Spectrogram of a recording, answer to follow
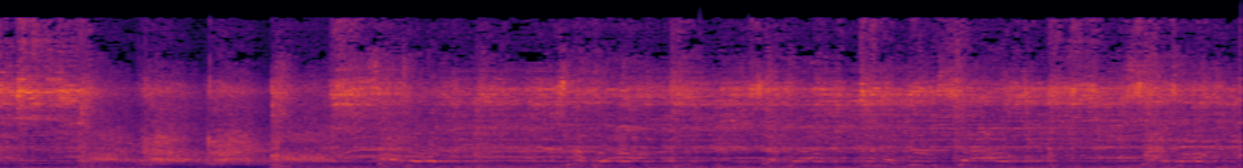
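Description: Punk rock band playing live at full volume, with a packed crowd singing and yelling along. About one and a half seconds in, the low end drops out for a moment, then the full band comes back in.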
